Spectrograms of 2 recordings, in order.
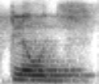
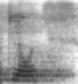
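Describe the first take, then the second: First: "clothes" said ending in a buzzed Z. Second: "clothes" said wrongly with a hard stop before the s; a D or T sound closing "clothes"; hard ending. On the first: Teacher giving the correct clothes, with Z sound. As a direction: turn the final s of "clothes" into z. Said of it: "changes to the sound of the Z". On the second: Teacher showing what we don't say, hard-ended clothes. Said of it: "we don't say clothes". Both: Shown as a demonstration.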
